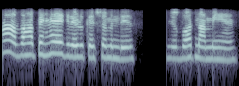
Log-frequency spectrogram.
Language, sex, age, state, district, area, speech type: Hindi, female, 30-45, Uttar Pradesh, Sonbhadra, rural, conversation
